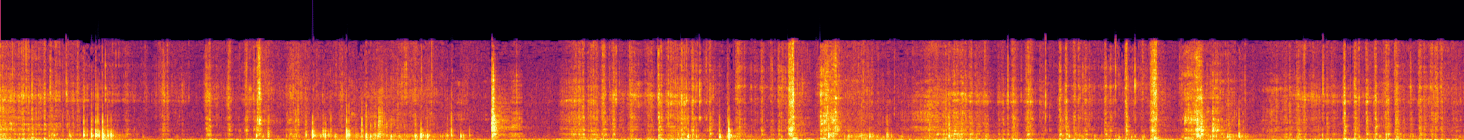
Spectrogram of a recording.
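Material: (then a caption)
Soap. A solid orange bar of soap, held in the hand, is scraped and cut with a metal blade, shaving off crumbly pieces. Dry, gritty scraping runs throughout, broken by frequent sharp, bright cracks and clicks as the blade bites and chips break away.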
